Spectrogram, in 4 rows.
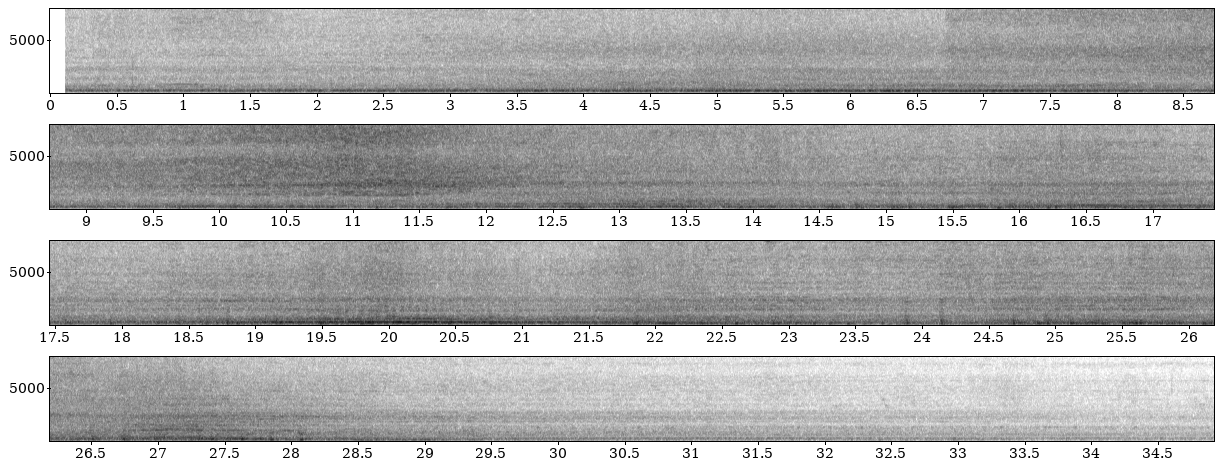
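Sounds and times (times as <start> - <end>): electric train humming: 0.2 - 34.9
wheels rattling on rails: 5.0 - 29.7.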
